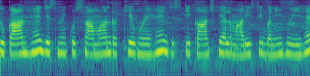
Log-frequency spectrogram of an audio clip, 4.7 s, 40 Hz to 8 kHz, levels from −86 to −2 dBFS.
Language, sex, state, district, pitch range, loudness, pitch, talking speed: Hindi, female, Bihar, Darbhanga, 185-210 Hz, -18 LUFS, 195 Hz, 205 wpm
